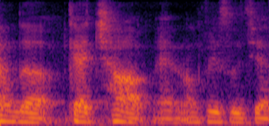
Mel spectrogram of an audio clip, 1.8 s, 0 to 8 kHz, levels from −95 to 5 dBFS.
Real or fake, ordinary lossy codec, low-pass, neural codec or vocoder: real; none; none; none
